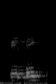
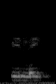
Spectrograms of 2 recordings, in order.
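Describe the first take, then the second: No difference in how they are said.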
